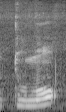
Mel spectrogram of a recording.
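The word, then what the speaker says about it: Tummo: le tumau exactement un le touon on le prononce comme ça qui vient de de deux syllabes en tibétain signifie l'ardente ou si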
